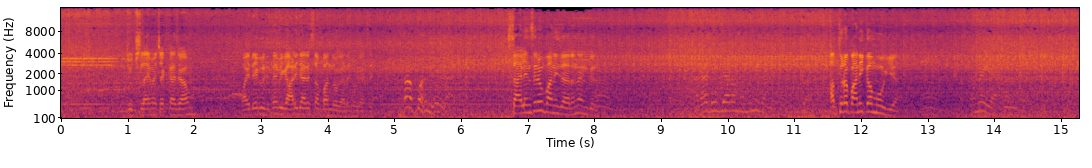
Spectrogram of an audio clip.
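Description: A man talks nearby.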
